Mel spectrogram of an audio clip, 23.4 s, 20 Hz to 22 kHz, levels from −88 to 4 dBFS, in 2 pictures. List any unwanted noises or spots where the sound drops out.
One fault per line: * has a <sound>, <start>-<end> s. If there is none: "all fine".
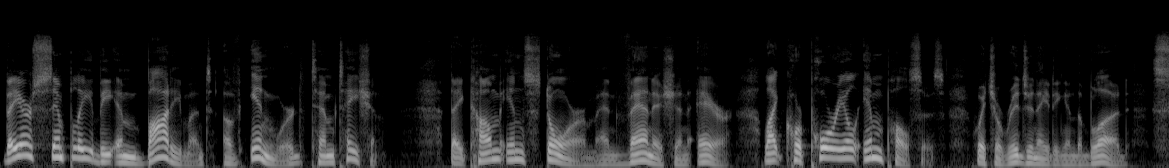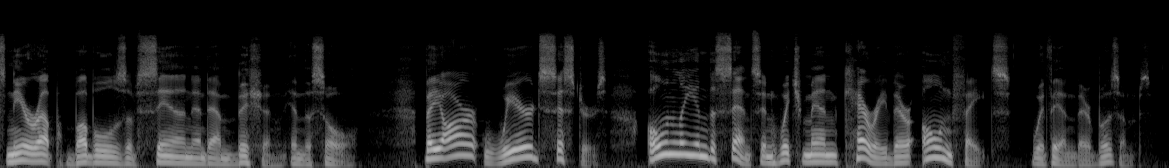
all fine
